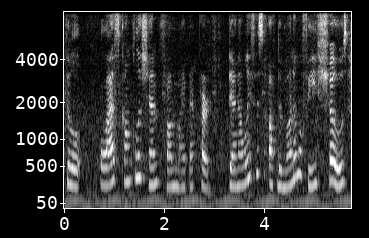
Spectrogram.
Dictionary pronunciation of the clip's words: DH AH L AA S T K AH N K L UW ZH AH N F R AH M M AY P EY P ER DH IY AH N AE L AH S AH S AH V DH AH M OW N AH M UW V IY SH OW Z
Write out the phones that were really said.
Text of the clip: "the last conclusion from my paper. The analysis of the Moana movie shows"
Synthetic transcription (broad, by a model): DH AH L AA S T K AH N K L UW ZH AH N F R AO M M AY P EY P ER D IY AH N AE L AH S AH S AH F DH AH M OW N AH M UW F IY SH OW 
